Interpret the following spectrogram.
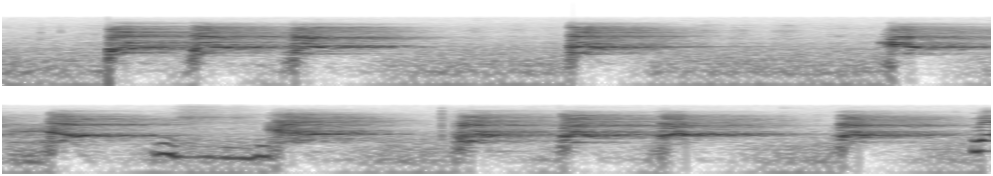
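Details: Pet puppy bravely fighting a big broom, giving loud high yappy barks in quick bursts of two or three, pausing between bursts, with a person talking nearby.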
